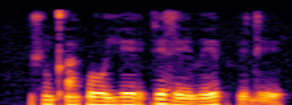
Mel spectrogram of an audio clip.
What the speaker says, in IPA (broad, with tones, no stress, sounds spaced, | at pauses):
ʃ ũ˨ kʼ ã˨ k͡p oː˨ j eː˨ ɾ ɪ˨ k e˦ z eː˨ β eː˨˦ pʰ ɪ˨ d eː˨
